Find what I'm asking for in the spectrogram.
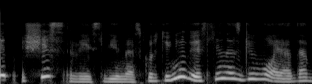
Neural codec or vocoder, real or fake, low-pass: codec, 16 kHz, 2 kbps, FreqCodec, smaller model; fake; 7.2 kHz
